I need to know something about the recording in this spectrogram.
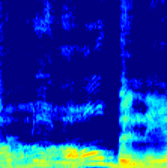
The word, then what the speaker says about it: Albany: Albany Georgia Albany Georgia Albany okay gotta get that pronunciation right everybody know you say Al all all Ben Georgia the Southwest Southwest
